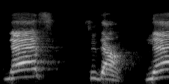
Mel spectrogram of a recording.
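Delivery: hamming up a client ordering her about; mock bossy client.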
